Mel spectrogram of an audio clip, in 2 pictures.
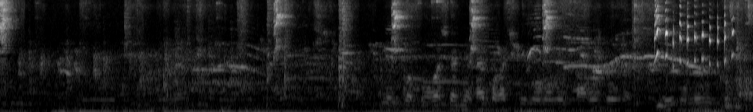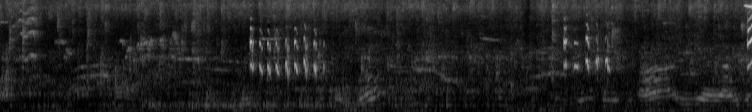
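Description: A cockatiel sings a rambling mix of whistles, chirps and chattering, speech-like notes.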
